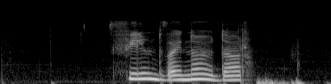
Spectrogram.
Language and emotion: Russian, neutral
